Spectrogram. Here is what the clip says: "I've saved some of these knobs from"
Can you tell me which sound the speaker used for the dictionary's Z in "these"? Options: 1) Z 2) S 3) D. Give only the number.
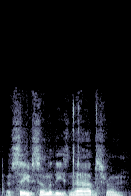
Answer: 1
